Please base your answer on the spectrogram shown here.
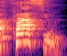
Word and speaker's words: fácil: A palavra fácil, ela é acentuada no ar. Fácil. Na separação de sílaba, você percebe que ela é a penúltima. Já que ela é a penúltima, ela é uma paroxítona, porque a sua acentuação gráfica, a sua tonicidade, a sua tonalidade, a sua sílaba tônica, ok? A sua sílaba tônica está na penúltima sílaba.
